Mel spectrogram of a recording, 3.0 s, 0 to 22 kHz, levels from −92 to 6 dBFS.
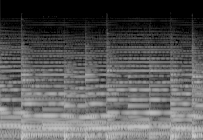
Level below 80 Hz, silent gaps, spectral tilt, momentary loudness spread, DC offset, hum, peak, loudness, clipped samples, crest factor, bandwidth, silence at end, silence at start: -38 dBFS; none; -7 dB/octave; 2 LU; 0.7%; none; -6 dBFS; -20 LUFS; under 0.1%; 14 dB; 10 kHz; 0 s; 0 s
